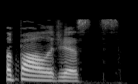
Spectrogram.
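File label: "apologists", British English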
